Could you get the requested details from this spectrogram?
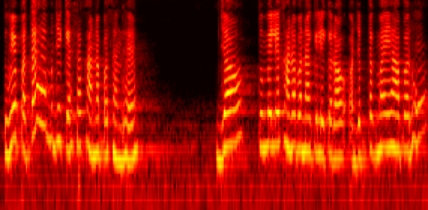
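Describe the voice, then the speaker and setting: A woman's voice: extremely high pitch, fairly quick, sharp tone. A woman voicing a stern, bossy old grandmother-in-law in a cartoon, commanding and scolding. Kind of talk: cartoon voice acting.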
